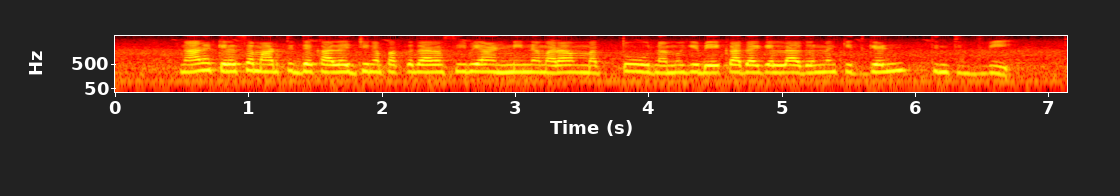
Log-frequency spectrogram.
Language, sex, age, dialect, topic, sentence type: Kannada, female, 18-24, Central, agriculture, statement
